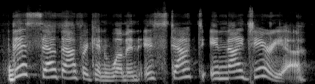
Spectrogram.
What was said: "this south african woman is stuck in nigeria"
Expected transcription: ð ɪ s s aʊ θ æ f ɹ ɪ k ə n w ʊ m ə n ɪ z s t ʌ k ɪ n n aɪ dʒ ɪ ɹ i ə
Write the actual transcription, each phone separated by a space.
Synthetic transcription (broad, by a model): ð ɪ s s aʊ θ æ f ɹ ɪ k ə n w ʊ m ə n ɪ z s t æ k ɪ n n aɪ dʒ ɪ ɹ i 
